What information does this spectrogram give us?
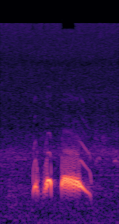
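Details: One full phrase from a decoy spotted dove calling to attract wild birds: two brief rounded hoots, then a sustained mellow coo that bends down at the end.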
